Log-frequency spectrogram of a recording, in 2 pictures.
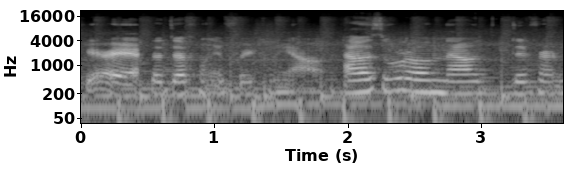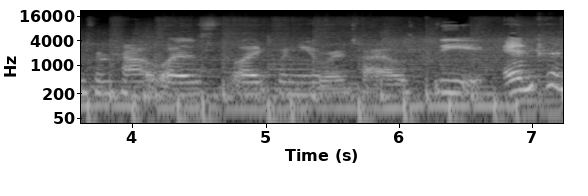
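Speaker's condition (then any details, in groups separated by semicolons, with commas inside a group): Cerebral palsy, mild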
